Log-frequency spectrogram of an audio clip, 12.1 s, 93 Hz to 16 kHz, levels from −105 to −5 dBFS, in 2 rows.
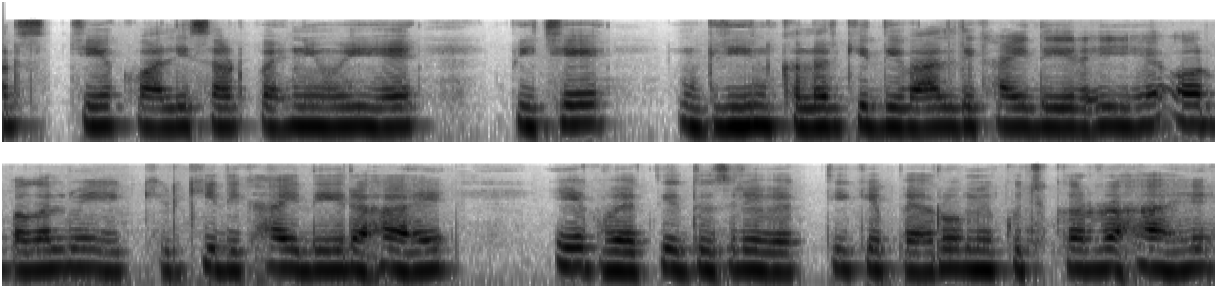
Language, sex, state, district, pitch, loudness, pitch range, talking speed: Hindi, male, Jharkhand, Jamtara, 175 Hz, -16 LUFS, 170-180 Hz, 175 wpm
